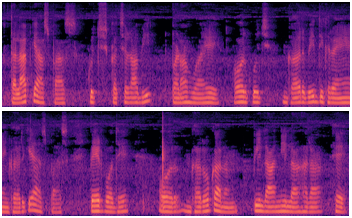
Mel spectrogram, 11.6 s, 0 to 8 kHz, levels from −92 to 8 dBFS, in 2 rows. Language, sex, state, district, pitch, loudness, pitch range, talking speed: Hindi, male, Bihar, Muzaffarpur, 135 Hz, -25 LUFS, 130-145 Hz, 150 wpm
